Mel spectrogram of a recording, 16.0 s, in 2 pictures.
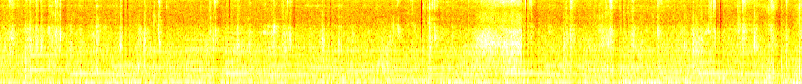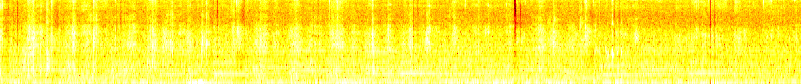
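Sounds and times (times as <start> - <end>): chewing and lip-smacking: 0.0 - 16.0
wet mouth clicks: 0.0 - 16.0.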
